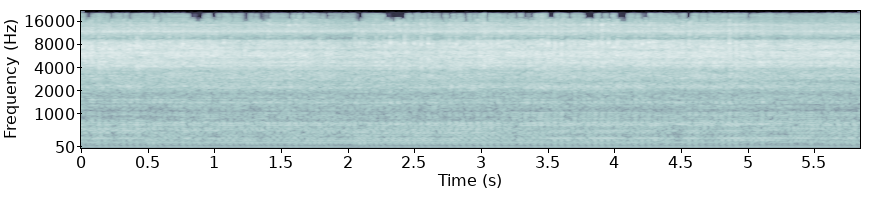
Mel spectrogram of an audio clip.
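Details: Roughly 30-year-old Stihl FS56 curved-shaft two-stroke trimmer buzzes fast and steady when it should be idling, never settling down. It won't hold idle.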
